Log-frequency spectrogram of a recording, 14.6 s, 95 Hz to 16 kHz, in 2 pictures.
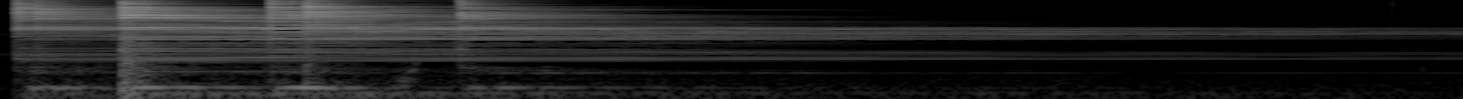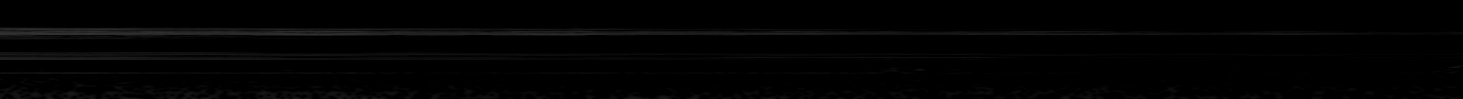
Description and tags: Clang group short 1
A metal spring hit with a metal rod, recorded in xy with rode nt-5s on Marantz 661. Hit repeatedly
Metal-spring, discordant, untuned-percussion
